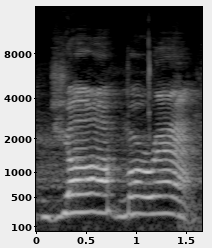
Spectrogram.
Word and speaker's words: Ja Morant: It's Ja Morant. Stop saying his name wrong.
